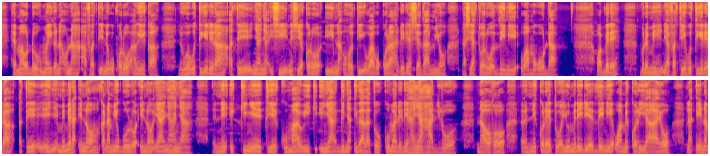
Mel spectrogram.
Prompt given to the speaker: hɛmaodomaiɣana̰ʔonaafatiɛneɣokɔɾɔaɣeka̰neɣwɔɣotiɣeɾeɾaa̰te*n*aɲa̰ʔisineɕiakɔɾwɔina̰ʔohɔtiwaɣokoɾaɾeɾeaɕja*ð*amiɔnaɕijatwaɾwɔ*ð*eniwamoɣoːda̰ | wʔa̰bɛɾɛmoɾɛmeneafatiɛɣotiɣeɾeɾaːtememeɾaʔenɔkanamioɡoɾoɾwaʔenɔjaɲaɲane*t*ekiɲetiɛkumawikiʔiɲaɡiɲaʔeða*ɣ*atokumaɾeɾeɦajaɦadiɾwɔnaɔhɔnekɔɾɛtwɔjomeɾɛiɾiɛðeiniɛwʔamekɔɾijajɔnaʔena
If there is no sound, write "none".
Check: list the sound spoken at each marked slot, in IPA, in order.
ɲ, ð, ð, ʔ, ð

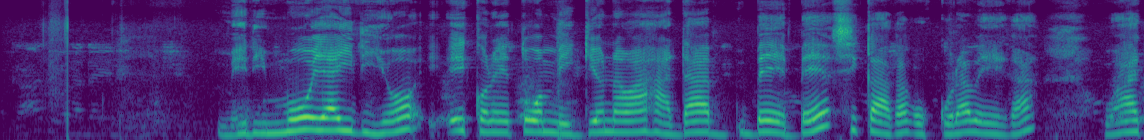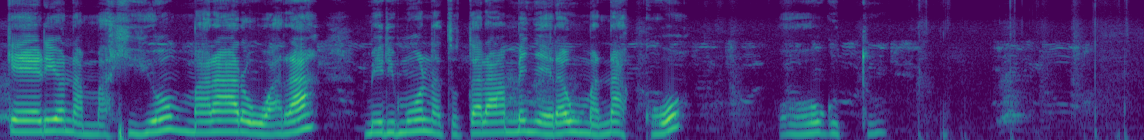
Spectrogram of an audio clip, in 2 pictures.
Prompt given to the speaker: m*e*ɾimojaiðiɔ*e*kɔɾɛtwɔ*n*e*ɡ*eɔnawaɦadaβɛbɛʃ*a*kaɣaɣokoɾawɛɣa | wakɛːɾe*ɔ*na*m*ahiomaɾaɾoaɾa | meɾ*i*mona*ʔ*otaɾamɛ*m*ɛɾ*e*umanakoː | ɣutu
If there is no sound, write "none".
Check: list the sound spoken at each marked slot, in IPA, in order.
e, e, m, ɡ, i, ɔ, m, i, t, ɲ, a

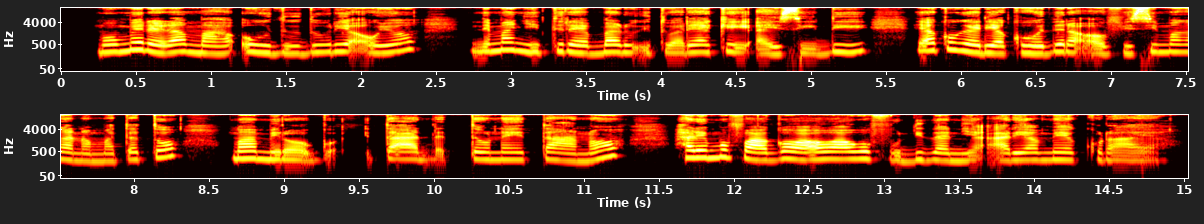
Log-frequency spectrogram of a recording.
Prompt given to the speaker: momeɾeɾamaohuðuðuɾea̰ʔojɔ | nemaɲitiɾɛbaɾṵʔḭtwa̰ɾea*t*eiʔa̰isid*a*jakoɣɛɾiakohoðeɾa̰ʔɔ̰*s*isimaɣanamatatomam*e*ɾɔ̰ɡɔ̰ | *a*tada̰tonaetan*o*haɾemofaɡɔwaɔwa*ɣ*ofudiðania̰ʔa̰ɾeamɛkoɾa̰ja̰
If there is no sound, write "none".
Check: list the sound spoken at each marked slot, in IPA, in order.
k, i, f, e, e, ɔ, ɣ

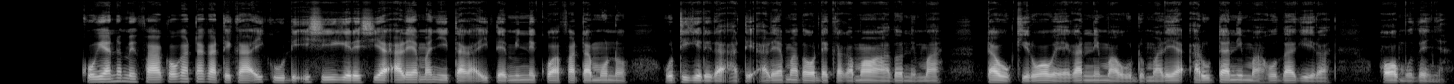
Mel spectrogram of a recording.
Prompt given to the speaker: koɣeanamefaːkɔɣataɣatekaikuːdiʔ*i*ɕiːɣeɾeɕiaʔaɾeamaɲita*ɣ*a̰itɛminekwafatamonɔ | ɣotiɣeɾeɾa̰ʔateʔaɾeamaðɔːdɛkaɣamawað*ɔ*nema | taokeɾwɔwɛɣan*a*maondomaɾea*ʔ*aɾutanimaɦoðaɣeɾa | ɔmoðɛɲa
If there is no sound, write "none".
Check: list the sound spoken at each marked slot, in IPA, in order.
i, ɣ, ɔ, e, ʔ

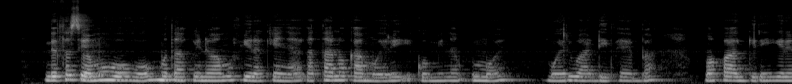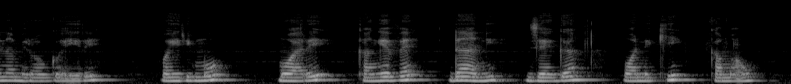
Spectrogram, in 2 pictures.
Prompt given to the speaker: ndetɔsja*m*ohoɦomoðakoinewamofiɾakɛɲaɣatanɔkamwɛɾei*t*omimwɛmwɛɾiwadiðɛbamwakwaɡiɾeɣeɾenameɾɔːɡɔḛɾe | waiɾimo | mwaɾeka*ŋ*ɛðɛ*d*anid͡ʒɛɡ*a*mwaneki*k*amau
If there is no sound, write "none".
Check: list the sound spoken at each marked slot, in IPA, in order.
m, k, ŋ, d, a, k

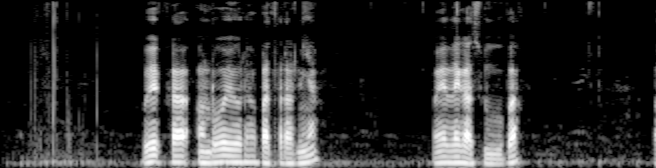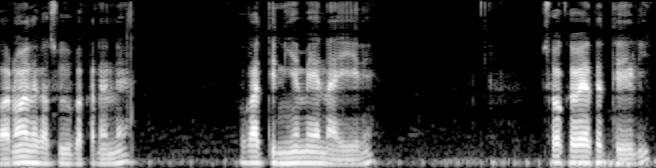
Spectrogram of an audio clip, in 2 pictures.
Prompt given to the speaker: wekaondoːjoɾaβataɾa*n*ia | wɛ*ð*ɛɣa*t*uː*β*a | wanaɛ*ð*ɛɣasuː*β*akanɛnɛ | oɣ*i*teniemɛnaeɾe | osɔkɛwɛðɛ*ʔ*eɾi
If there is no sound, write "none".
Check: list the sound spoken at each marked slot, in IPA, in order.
n, ð, s, β, ð, β, a, t

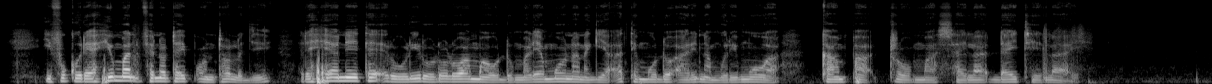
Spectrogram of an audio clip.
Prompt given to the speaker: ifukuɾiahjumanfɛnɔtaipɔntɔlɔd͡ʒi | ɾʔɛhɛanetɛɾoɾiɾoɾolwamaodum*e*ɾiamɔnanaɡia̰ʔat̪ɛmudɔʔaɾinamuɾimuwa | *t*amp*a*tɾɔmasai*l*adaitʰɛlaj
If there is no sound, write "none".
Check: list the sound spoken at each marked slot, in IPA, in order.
a, k, a, l

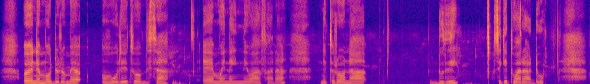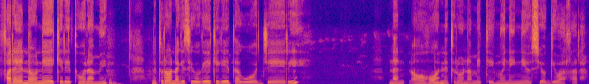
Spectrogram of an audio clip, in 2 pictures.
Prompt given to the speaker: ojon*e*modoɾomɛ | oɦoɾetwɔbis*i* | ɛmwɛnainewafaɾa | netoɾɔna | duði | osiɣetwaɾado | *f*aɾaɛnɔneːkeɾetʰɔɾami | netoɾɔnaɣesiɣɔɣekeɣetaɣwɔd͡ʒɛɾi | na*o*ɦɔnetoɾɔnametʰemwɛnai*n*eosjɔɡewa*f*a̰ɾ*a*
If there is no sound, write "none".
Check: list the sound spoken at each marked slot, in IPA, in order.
e, a, f, ɔ, n, f, a

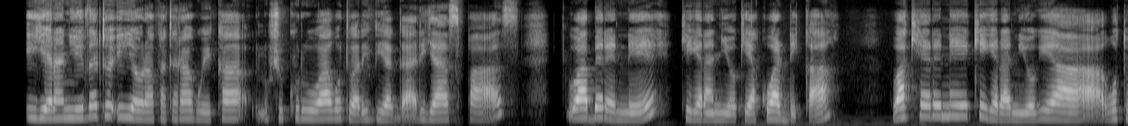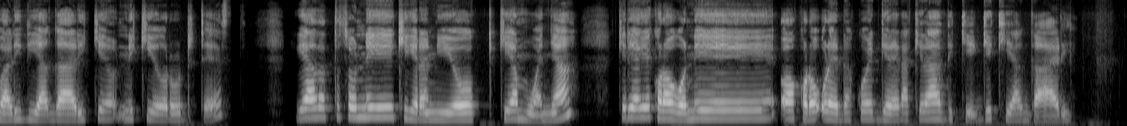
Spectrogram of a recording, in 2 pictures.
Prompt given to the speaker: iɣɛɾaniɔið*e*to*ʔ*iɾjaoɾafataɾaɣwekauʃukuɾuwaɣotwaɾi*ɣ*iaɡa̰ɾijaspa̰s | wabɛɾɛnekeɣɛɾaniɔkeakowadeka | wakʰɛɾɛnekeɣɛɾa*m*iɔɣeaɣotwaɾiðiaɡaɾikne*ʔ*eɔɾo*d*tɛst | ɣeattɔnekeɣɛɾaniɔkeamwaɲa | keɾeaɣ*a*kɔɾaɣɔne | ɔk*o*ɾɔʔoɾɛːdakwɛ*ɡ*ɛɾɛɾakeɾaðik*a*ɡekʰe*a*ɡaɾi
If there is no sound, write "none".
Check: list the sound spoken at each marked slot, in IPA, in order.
a, ʔ, ð, n, k, d, e, ɔ, ɡ, e, a

